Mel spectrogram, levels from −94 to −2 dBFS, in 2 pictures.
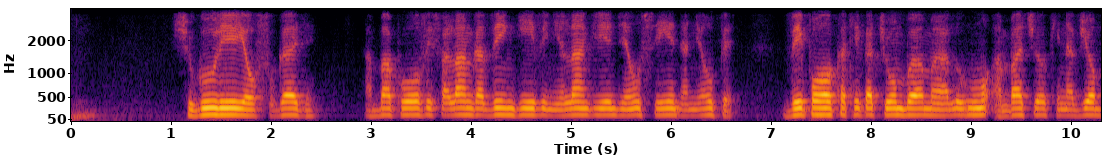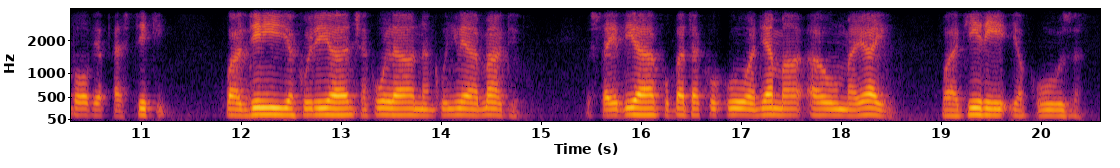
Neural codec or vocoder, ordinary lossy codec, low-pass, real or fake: codec, 16 kHz, 0.5 kbps, X-Codec, WavLM features, trained on Multilingual LibriSpeech; Opus, 32 kbps; 3.6 kHz; fake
